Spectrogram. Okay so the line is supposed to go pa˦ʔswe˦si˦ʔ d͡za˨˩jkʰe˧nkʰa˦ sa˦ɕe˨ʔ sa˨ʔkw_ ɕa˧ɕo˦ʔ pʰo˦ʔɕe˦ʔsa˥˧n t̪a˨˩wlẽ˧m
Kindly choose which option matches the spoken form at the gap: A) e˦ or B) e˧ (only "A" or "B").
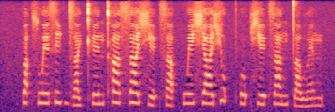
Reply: A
